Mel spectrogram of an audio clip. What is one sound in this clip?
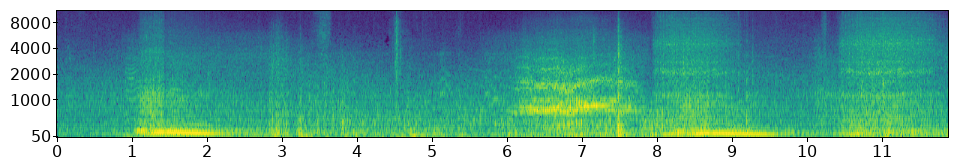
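A car engine revs up in bursts and idles.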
